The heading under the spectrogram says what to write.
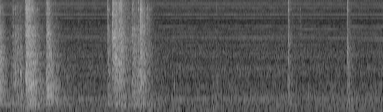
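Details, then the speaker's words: Old PC found near a rubbish bin, drive tray opened: the CD/optical drive makes loud clusters of sharp rattling clicks and lone ticks while seeking and spinning up. "Elle fait du bruit ce CD. Beaucoup de bruit."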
